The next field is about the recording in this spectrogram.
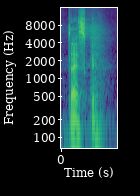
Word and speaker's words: Daisuke: Daisuke. Ja. Das wird immer sehr kurz ausgesprochen.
